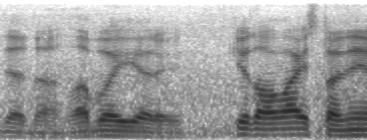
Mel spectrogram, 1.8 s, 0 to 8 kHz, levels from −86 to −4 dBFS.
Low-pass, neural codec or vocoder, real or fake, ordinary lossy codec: 7.2 kHz; none; real; Opus, 64 kbps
